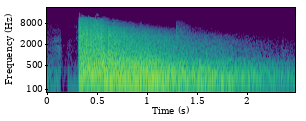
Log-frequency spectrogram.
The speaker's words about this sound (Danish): In a few seconds, you will hear a shot, and that will be the end of our little problem.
